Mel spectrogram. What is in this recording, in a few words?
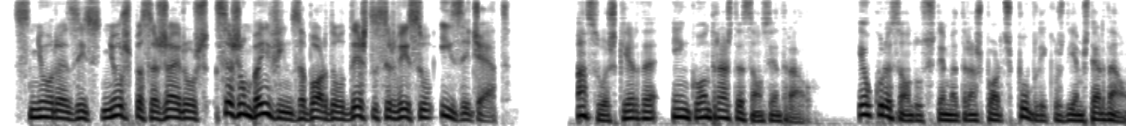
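portuguese voice elearning, Portuguese Male voiceover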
